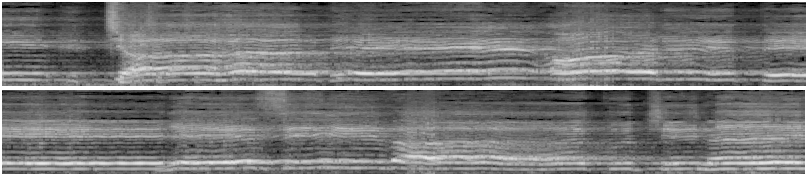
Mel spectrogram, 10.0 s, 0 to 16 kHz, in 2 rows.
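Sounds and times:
men singing devotional song: 0.0s - 10.0s.

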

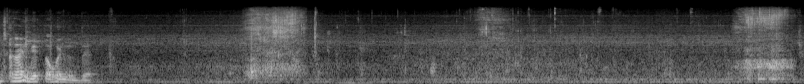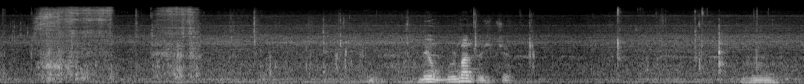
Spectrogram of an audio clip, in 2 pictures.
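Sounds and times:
person slurping noodles: 2.4s - 3.2s, 4.7s - 5.6s, 7.3s - 10.1s.

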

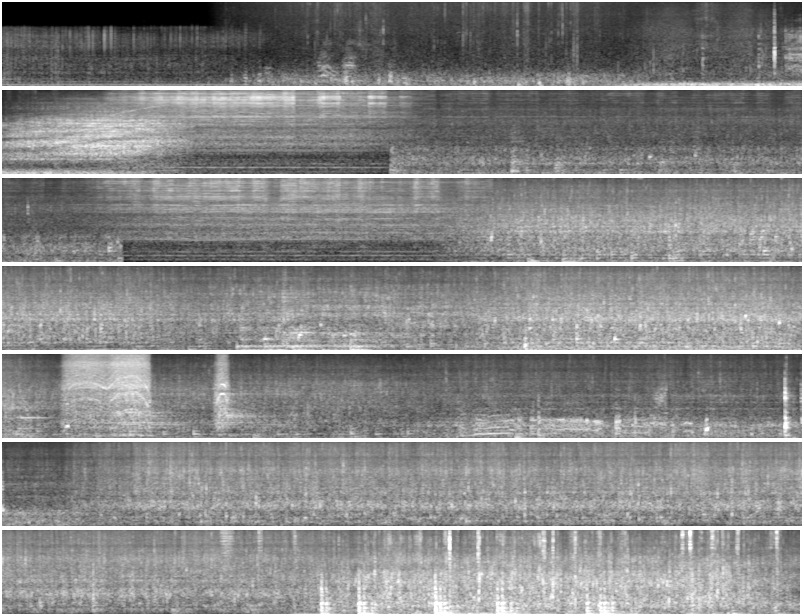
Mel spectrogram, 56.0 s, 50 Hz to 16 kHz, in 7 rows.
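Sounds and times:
water running into stone basin: 20.3s - 36.0s, 40.8s - 55.9s
knocks and clicks of handwork: 50.9s - 55.1s.

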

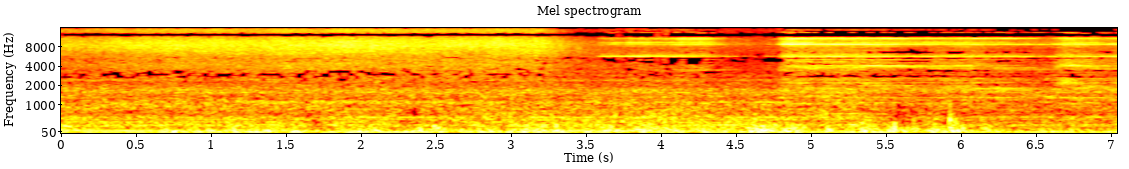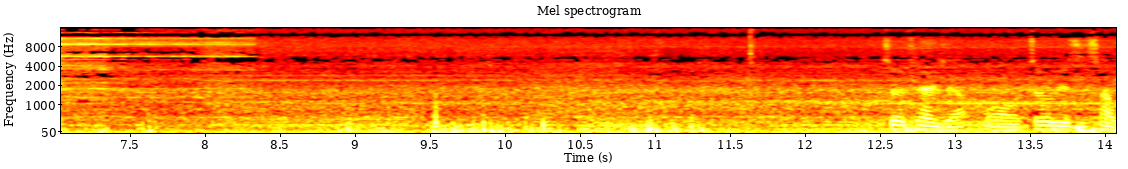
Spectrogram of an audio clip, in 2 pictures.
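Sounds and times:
grinder motor running: 1.4s - 8.5s
abrasive wheel screeching on steel: 1.6s - 8.4s.

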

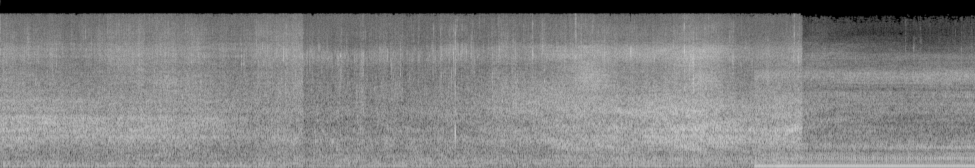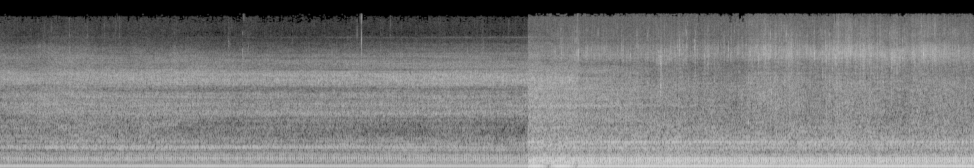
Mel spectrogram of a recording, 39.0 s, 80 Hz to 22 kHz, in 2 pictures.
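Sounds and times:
wind and water hiss: 0.0s - 16.8s, 30.1s - 38.9s
ship engines droning: 0.0s - 38.9s.

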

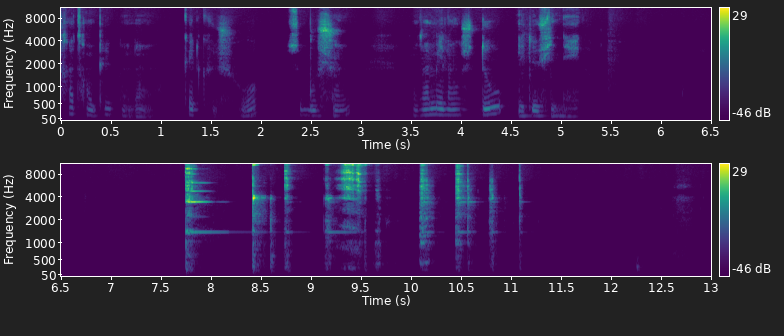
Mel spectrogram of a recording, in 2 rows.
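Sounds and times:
metal stopper clinking in ceramic bowl: 7.8s - 11.2s.

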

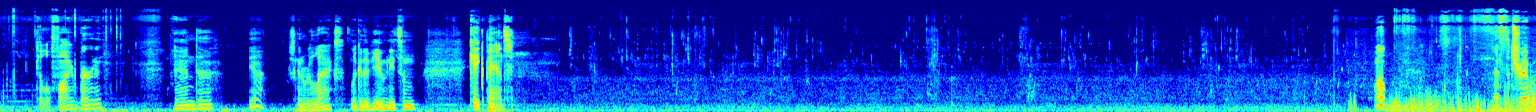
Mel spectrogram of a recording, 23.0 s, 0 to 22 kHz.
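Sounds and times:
faint water lapping: 0.0s - 23.0s
ducks splashing in water: 8.1s - 20.6s
water drips and plops: 8.4s - 20.6s.

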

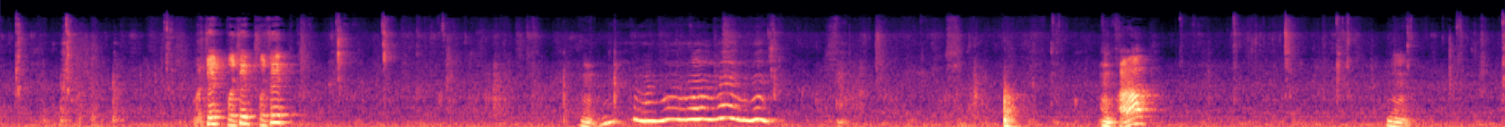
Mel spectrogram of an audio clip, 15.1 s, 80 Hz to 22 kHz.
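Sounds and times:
steady low hum: 0.0s - 15.0s
man humming with food in mouth: 5.7s - 8.6s, 13.8s - 14.2s
short vocal sound: 5.8s - 7.8s.

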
